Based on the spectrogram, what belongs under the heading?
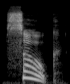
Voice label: "soak", English voice

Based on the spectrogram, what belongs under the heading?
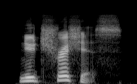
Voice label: "nutritious", voice, spelling

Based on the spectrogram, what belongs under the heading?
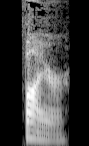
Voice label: "fire", voice

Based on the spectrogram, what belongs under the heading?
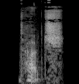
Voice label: "touch", voice

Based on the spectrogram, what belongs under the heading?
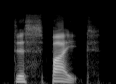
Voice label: "despite", English

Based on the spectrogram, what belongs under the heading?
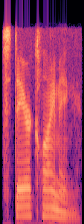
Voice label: "stair-climbing", English

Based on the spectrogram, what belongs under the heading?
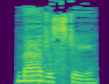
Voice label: "majesty", spelling voice

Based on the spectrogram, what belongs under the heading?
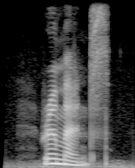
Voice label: "romance", English spelling

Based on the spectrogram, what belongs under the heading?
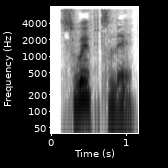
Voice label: "swiftlet", English word

